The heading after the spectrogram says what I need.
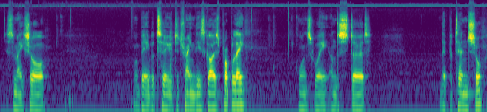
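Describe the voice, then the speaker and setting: A man's voice: on the low side, creaky, slight background noise. A man with an Italian accent giving casual commentary on an online football manager game, thinking aloud as he weighs his choices.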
